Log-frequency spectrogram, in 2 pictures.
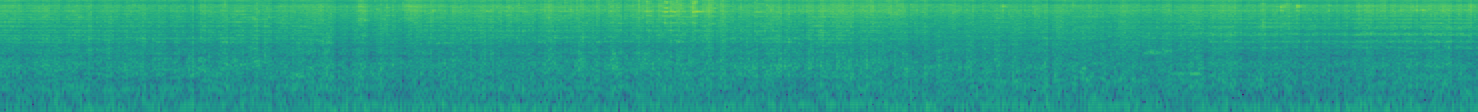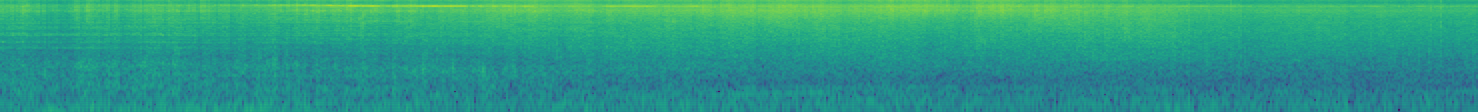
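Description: Freight train of tank cars rolling past: a steady rumble of steel wheels on rail with clickety-clack over the rail joints. In the last third the rumble eases and a higher hiss comes up.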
